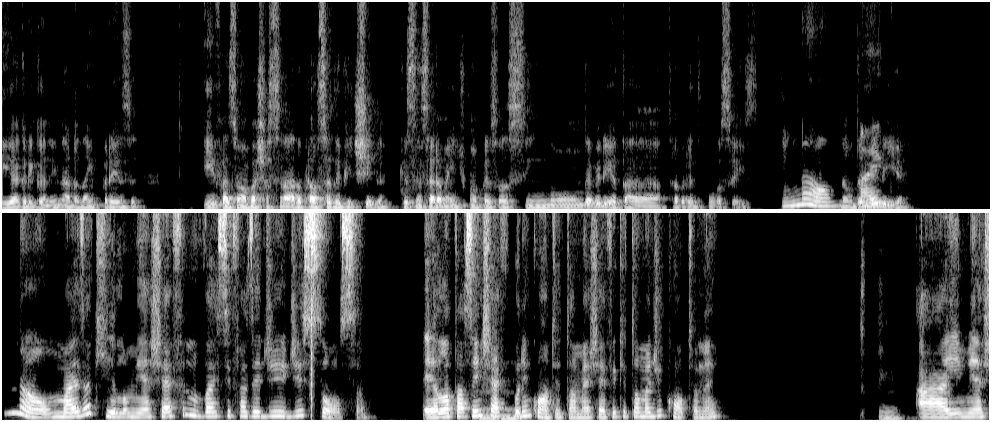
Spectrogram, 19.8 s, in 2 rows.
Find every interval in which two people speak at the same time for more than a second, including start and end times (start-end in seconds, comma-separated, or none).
none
